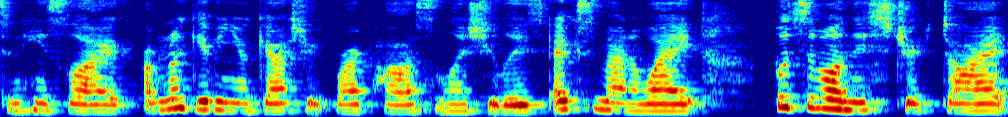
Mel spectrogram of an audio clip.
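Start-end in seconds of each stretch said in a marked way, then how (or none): none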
